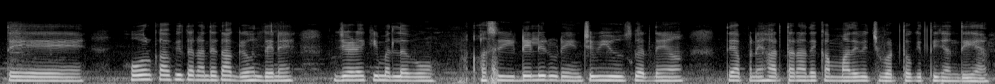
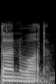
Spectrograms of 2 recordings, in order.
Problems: constant background noise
